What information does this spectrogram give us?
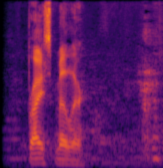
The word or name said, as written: Bryce Miller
